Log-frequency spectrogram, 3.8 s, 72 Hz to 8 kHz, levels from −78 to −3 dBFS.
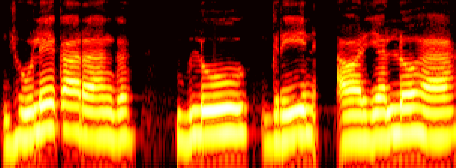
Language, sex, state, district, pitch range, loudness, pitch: Hindi, male, Jharkhand, Garhwa, 165-190 Hz, -11 LUFS, 175 Hz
